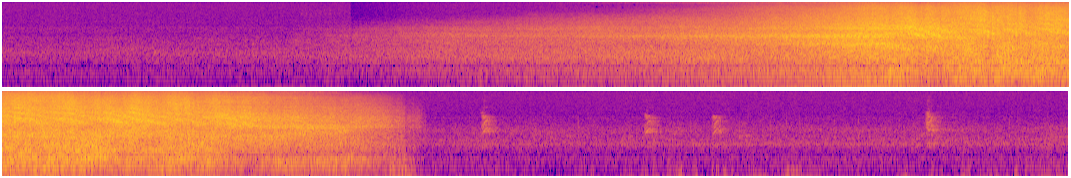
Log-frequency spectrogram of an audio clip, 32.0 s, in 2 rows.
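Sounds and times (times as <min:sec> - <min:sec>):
train passing: 0:03.9 - 0:22.4.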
